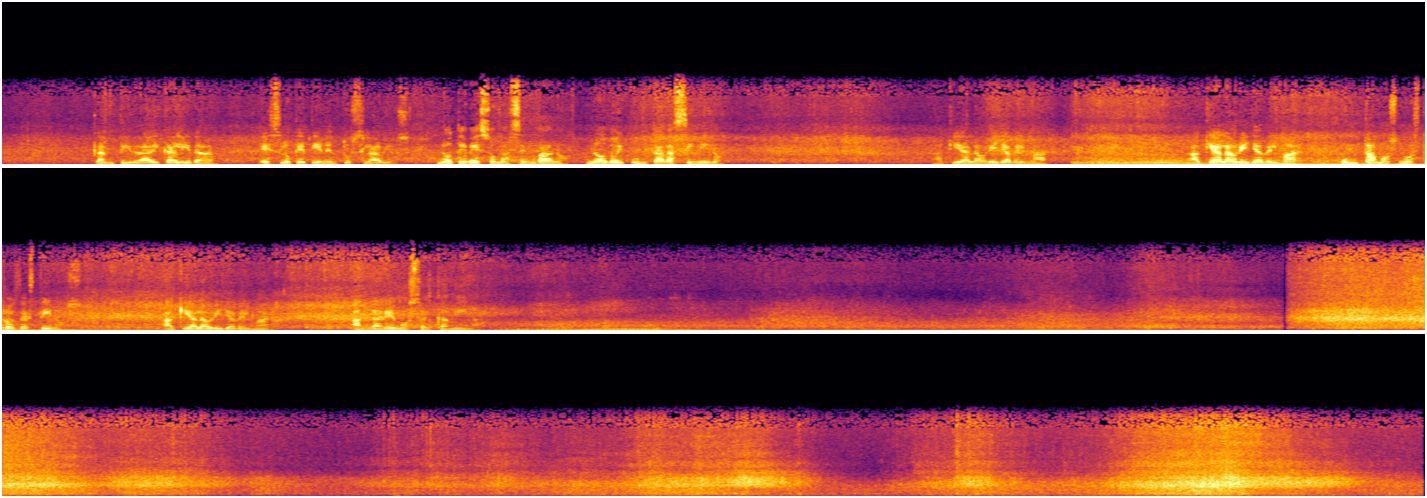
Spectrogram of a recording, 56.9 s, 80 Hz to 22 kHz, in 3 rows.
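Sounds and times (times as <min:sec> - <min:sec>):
waves on pebble beach: 0:00.0 - 0:56.9.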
